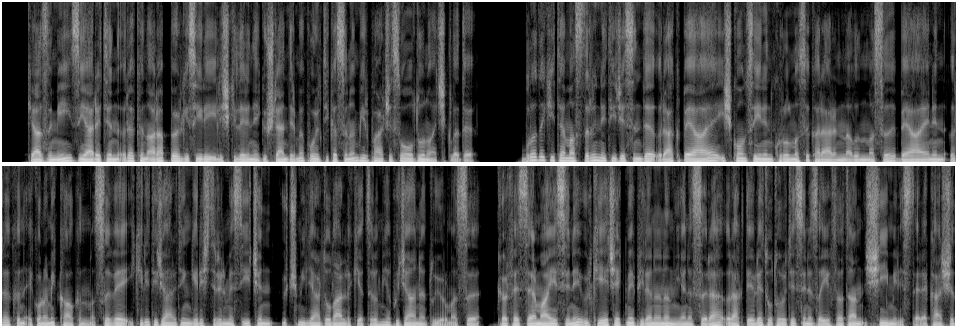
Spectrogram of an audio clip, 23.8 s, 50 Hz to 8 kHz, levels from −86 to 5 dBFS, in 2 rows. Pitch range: 95-115 Hz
